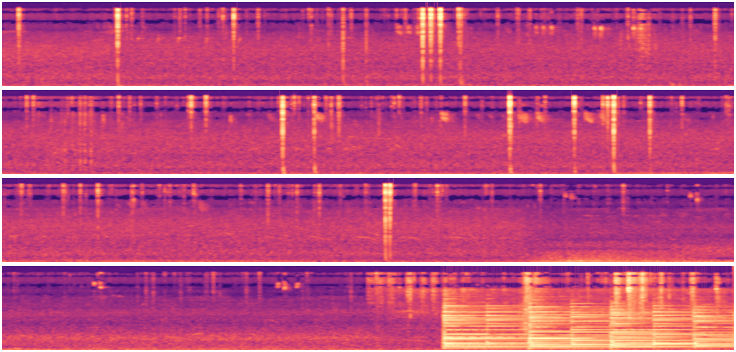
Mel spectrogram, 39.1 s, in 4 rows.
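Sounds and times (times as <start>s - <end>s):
faint fire hiss: 0.0s - 39.0s
firewood crackling and popping: 0.0s - 39.0s.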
